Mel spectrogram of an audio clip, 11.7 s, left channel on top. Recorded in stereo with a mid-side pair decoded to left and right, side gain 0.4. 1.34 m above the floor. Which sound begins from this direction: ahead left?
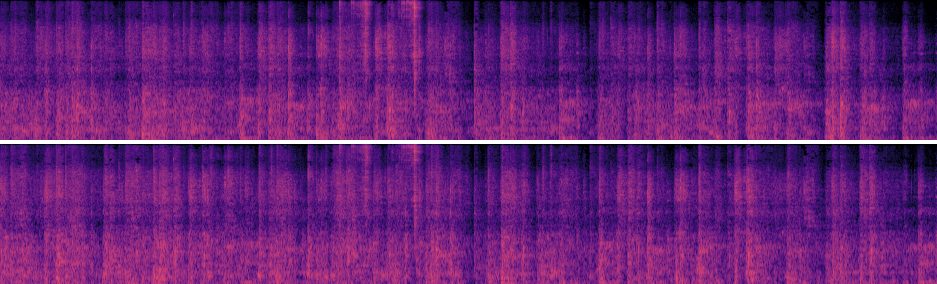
A camera shutter, at 4.2 s.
